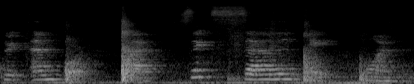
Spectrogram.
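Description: A woman's voice calling out dance counts, over the taps and scuffs of cowboy boots stepping on a tile floor.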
